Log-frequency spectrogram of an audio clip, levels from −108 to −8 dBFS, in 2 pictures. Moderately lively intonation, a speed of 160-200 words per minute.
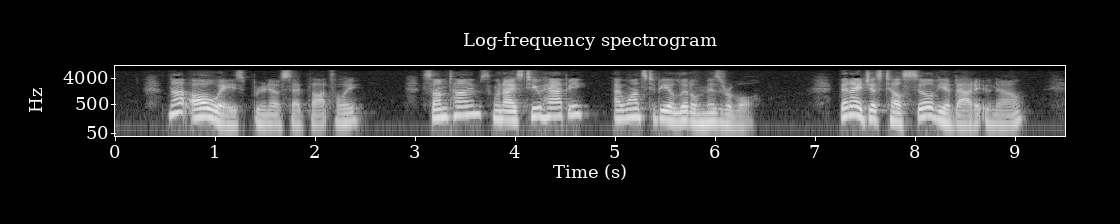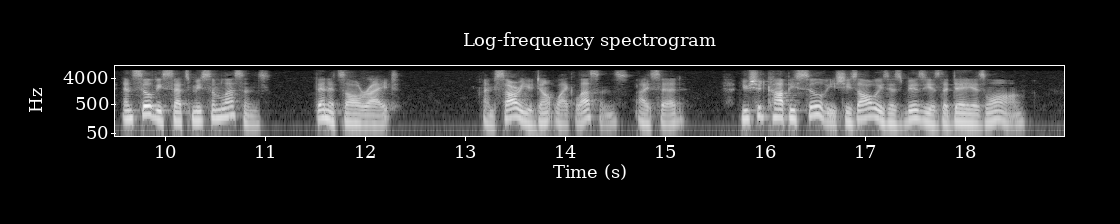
No: wide, 7.3 semitones; average, 180 wpm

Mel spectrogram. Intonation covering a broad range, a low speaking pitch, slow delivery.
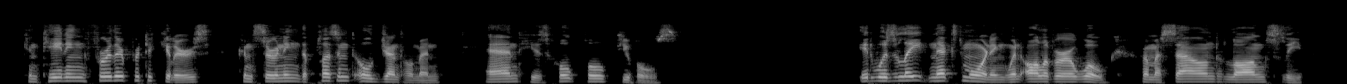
Yes: wide, 6.0 semitones; low, 130 Hz; slow, 110 wpm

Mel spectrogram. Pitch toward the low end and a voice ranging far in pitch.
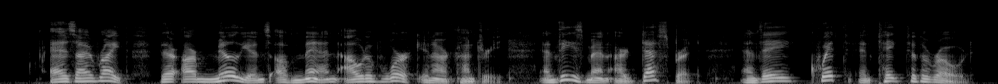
Yes: low, 125 Hz; wide, 6.5 semitones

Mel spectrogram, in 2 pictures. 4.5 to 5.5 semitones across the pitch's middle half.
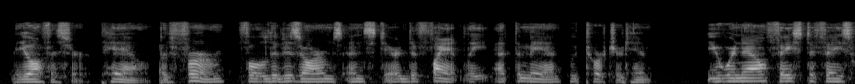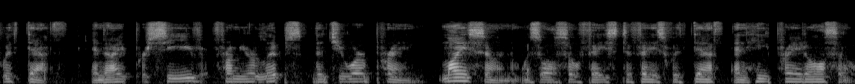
No: average, 3.6 semitones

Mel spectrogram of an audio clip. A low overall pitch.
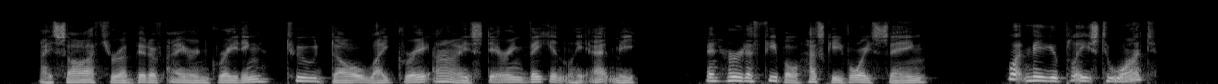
Yes: low, 105 Hz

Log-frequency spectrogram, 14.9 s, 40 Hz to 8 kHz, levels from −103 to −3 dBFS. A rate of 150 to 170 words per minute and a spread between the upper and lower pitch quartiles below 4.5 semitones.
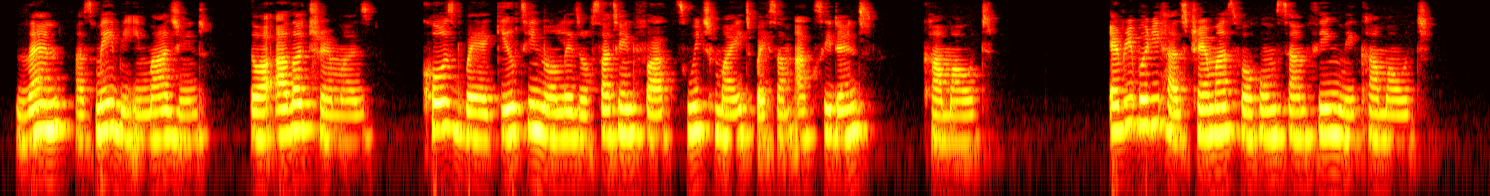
No: slow, 135 wpm; average, 3.1 semitones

